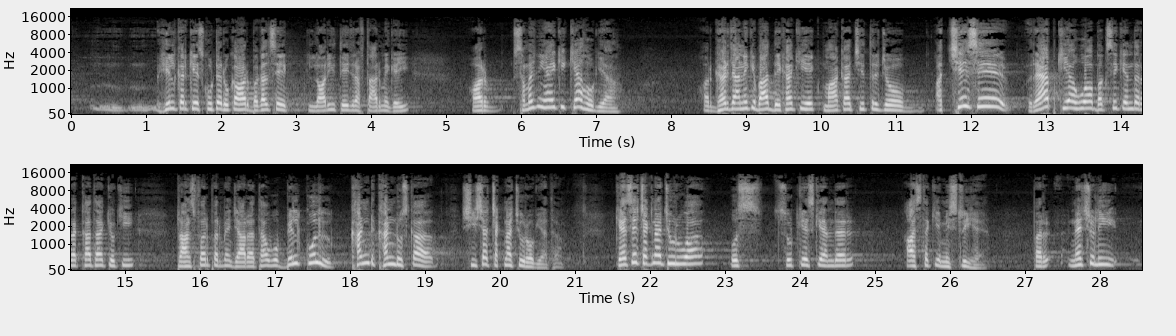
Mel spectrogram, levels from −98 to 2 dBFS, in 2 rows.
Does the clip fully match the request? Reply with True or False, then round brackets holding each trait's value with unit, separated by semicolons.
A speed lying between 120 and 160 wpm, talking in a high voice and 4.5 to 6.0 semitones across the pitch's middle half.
True (155 wpm; 205 Hz; 5.0 semitones)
